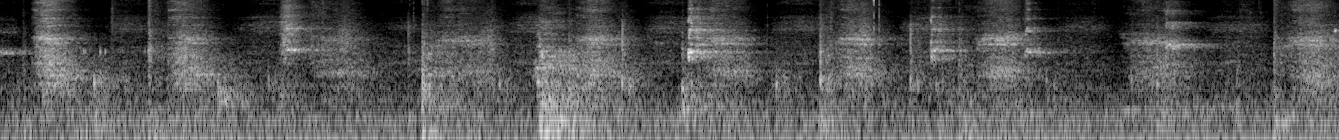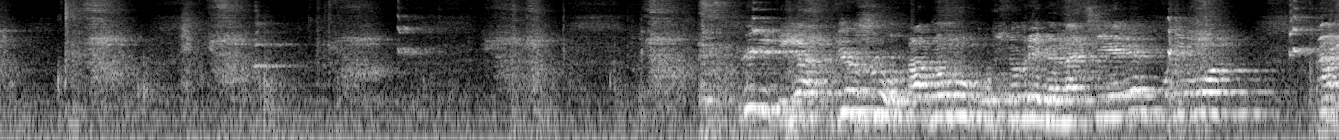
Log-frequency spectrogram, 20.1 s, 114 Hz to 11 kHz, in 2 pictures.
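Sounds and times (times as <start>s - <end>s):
breathing: 0.2s - 15.3s, 19.4s - 19.9s.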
